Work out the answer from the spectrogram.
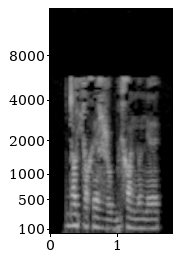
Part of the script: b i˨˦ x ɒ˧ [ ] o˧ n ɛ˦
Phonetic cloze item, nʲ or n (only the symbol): n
